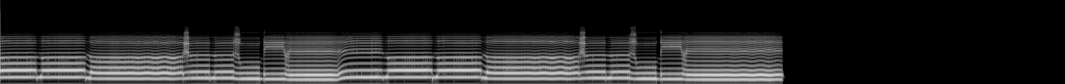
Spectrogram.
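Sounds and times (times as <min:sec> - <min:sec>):
tenor singing: 0:00.0 - 0:07.8.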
